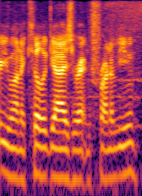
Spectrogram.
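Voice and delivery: ordinary delivery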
